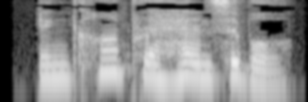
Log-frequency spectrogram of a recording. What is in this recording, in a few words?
"Incomprehensible", English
